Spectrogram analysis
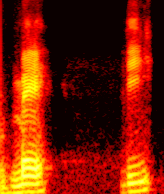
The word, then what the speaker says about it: médico: Médico. Veja que não é a última, não é a penúltima, e sim a antepenúltima sílaba.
